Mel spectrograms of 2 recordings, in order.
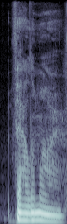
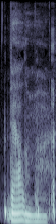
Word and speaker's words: Vallimar: Val Lamar rhymes with buy a car. V-A-L-L-I-M-A-R. Val Lamar.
